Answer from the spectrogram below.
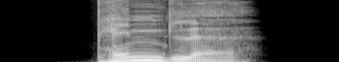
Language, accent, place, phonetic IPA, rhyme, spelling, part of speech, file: German, Germany, Berlin, [ˈpɛndlə], -ɛndlə, pendle, verb, De-pendle.ogg
- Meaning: inflection of pendeln: 1. first-person singular present 2. singular imperative 3. first/third-person singular subjunctive I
